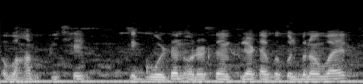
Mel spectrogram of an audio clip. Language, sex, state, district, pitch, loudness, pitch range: Hindi, male, Uttar Pradesh, Lucknow, 125 Hz, -16 LUFS, 120-130 Hz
